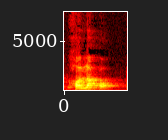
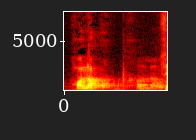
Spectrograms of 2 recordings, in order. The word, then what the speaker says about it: khalaqa: So the correct way of pronouncing it would be... – is khalaqa. Khalaqa. See it? Khalaqa. Just a little bit of jerking sound.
